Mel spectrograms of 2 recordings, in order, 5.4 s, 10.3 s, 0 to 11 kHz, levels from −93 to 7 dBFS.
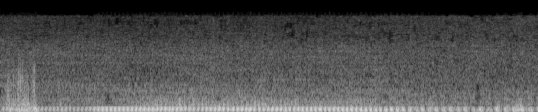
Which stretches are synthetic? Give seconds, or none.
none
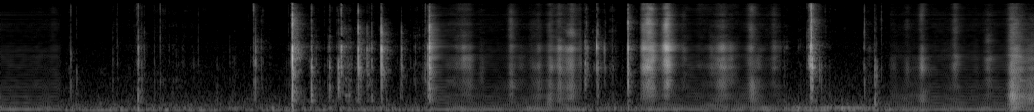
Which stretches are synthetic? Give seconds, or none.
0.0-0.6 (vocoder, Vocos); 4.3-5.8; 6.4-7.8; 8.9-10.3

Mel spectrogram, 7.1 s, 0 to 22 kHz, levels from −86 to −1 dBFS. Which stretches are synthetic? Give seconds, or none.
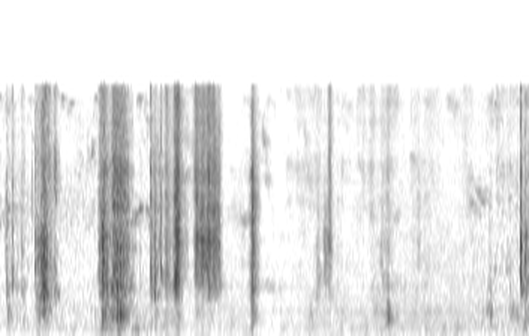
2.2-6.3 (vocoder, Vocos)

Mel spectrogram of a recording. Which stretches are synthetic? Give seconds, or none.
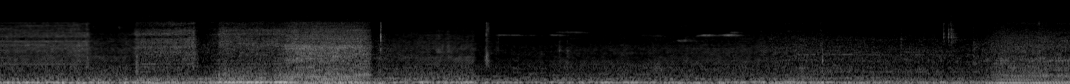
0.0-1.4 (vocoder, Vocos); 3.9-7.7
